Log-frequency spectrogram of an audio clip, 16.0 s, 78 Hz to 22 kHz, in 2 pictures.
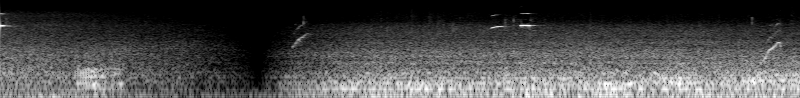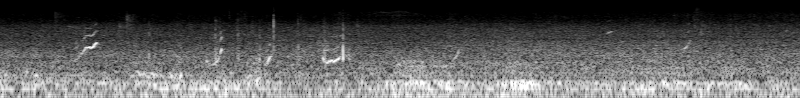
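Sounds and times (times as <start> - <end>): rodent squeaking: 2.9 - 3.2, 7.6 - 7.9, 8.7 - 9.1, 10.0 - 11.6, 14.0 - 15.1.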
